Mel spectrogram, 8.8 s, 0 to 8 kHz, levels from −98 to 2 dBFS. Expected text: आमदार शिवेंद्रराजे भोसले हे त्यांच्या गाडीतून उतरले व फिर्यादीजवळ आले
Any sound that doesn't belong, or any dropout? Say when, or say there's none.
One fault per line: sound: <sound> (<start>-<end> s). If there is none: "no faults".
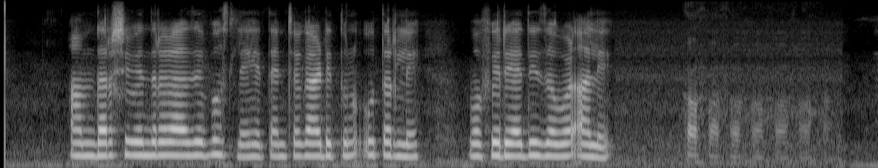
sound: laugh (6.8-8.4 s)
